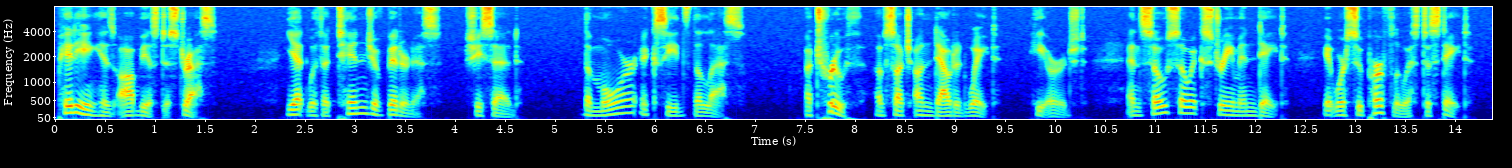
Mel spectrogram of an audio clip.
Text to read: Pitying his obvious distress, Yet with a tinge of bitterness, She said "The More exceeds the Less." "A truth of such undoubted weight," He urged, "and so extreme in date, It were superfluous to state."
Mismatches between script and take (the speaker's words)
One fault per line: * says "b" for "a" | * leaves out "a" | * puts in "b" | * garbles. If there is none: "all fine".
* puts in "so"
